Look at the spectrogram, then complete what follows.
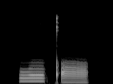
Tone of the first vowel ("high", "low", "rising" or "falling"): high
